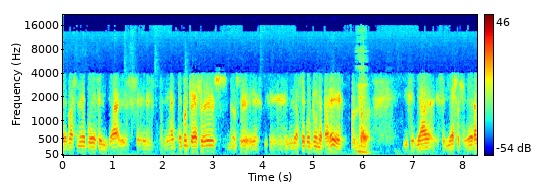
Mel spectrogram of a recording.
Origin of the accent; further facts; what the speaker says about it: Spain; En eso no soy muy español, soy más americano que español, ¿no?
